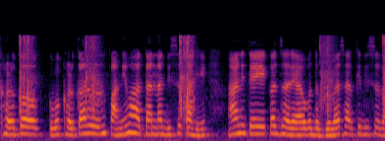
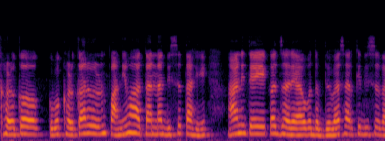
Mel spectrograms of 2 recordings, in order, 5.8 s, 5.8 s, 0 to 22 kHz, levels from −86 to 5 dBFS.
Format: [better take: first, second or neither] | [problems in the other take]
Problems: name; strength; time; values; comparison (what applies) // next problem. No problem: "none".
second | background sound (Camera); 13 dB below the speech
